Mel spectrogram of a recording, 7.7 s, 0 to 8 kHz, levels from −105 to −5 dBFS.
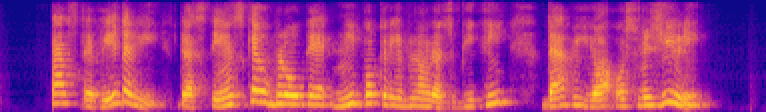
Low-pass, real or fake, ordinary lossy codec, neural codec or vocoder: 7.2 kHz; fake; AAC, 32 kbps; codec, 16 kHz, 2 kbps, FreqCodec, smaller model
